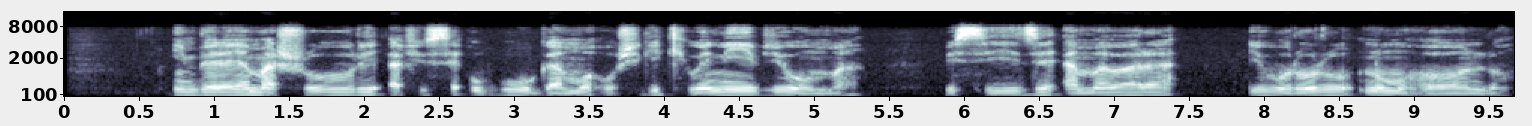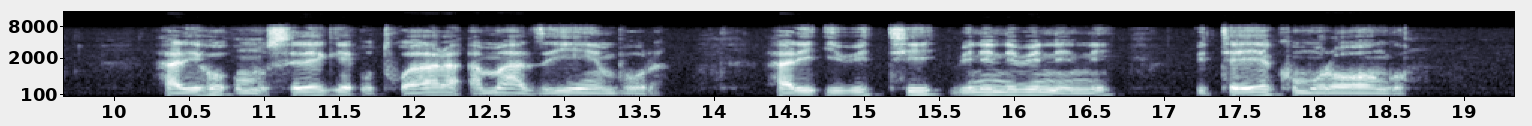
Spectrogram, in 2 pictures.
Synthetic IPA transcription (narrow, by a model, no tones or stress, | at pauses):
imbe̞ɾe̞jamaʃuːɾiʔafise̞ʔub̚ɡuːɡamo̞βuʃiɡikʰiwe̞niːvjuːma | βisize̞ʔamaβaɾa | juβuɾuɾunumuho̞ːndo̞ | haɾiɦo̞ʔumuse̞ɾe̞ɡe̞ʔutwaːɾaʔamaːzijiːɱbuɾa | haɾiʔiβitʰiβineniβinini | βitʰe̞ːje̞kʰumuɾoːŋɡo̞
